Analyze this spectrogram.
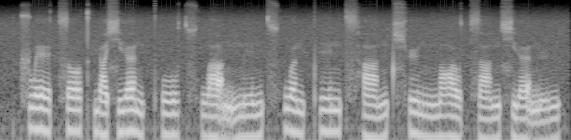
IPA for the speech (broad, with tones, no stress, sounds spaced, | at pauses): ʈ͡ʂ w e˥˩ ɪ̯ t͡s ɤ˥ t̪ʰ j ä˨ ɕ j ɛ˥˩ n pʰ u˧˥ t͡sʰ w a̰˨˩ n m i˧˥ n t͡sʰ w ə˥˩ n pʰ i˥ n t͡sʰ a˧˥ n t͡ɕʰ y˥˧ n n̪ ɑ˥˩ ʊ̯ t͡s a˧˥ n ɕ j ɛ̰˨˩ n y˦ n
